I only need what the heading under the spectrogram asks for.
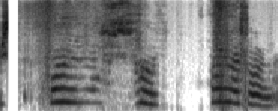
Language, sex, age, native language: Icelandic, male, 8, Icelandic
